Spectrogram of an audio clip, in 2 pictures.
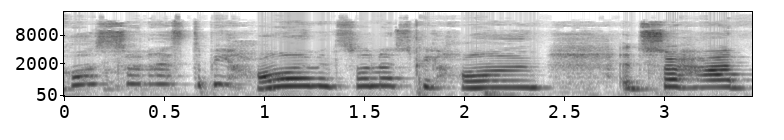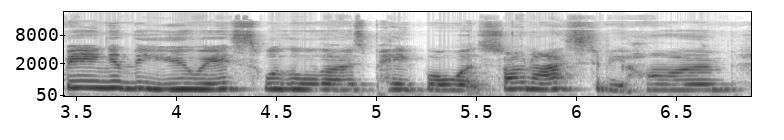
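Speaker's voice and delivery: high mock gushing, easing down by the end; hyping the crowd. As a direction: imitate a crowd-pleaser in a sing-out high voice. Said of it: "she's trying to hype the crowd up".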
